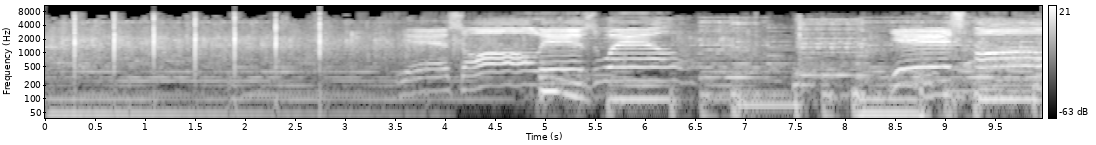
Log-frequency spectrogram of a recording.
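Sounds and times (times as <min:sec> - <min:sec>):
audience clapping hands in praise in unison: 0:00.0 - 0:07.2
speech: 0:03.6 - 0:07.0, 0:08.5 - 0:09.9
low sustained droning tone: 0:05.0 - 0:05.9.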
